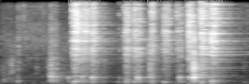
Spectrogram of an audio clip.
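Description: Metal utensils clatter and jangle as someone rummages through a kitchen drawer, a dense run of bright, irregular clinks and scrapes lasting a couple of seconds, with no talking.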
